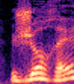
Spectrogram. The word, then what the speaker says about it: j'aurais: J'aurais, so final S, not pronounced, j'aurais.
